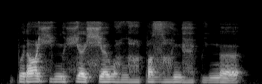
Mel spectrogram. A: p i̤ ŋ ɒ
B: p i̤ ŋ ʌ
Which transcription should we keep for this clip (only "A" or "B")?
B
